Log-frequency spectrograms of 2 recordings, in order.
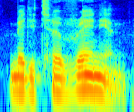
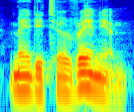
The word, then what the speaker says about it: Mediterranean: been to the Mediterranean Mediterranean the stress is on the on mediter on the fourth syllable Mediteranean Mediterranean Mediterranean Mediterranean have you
